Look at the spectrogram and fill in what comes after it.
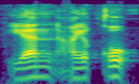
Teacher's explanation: ینعق، یہاں نون ساکن کا اظہار ہے، غنہ نہیں کریں گے، قاف کو موٹا ادا کریں گے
